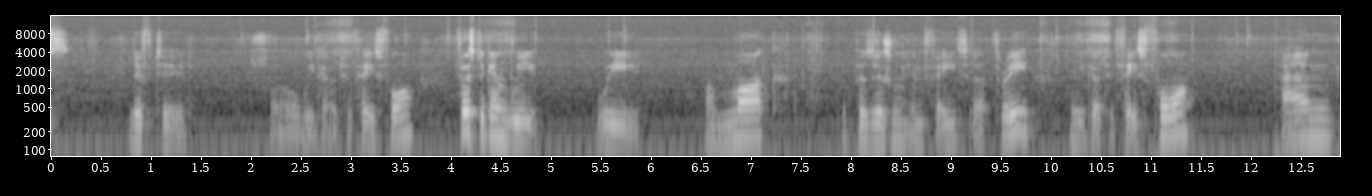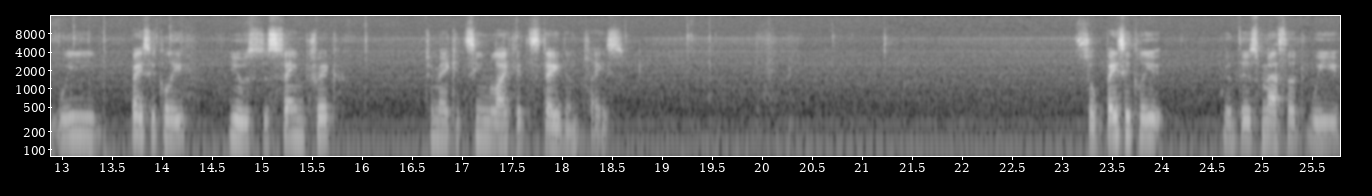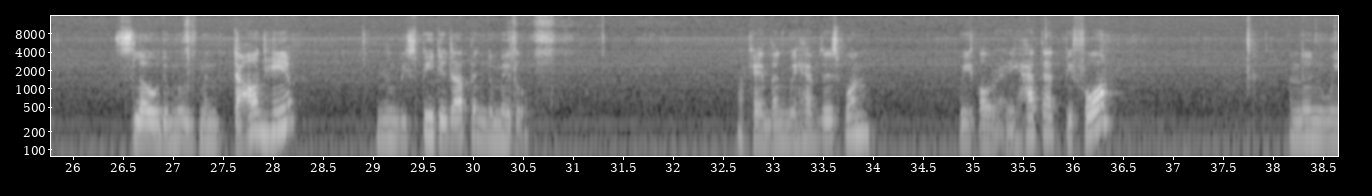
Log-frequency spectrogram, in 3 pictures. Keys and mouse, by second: 2.0-4.5 drag, 4.5-6.5 middle drag, 6.5 click, 7.3-9.5 middle drag, 9.5-11.1 drag, 11.0 g, 12.5 r, 13.5 g, 15.1-16.7 drag, 18.8-20.5 drag, 20.9 click.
